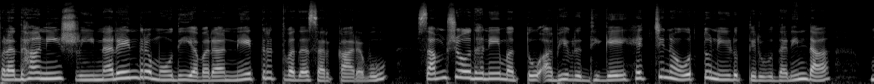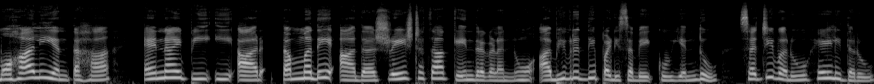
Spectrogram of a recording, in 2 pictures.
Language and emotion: Kannada, neutral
